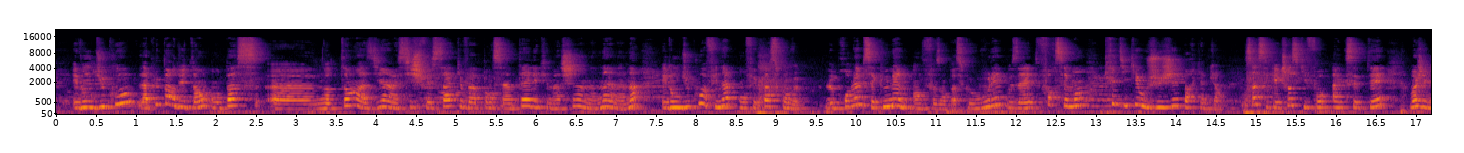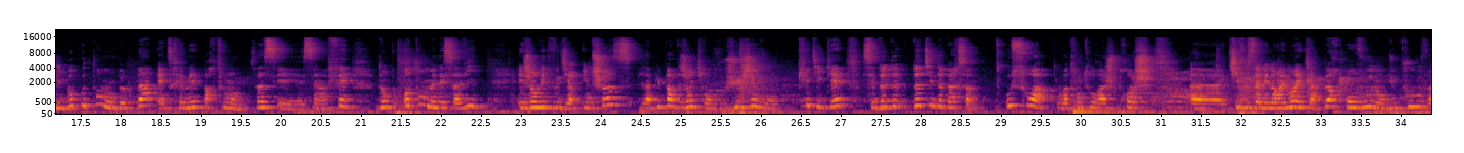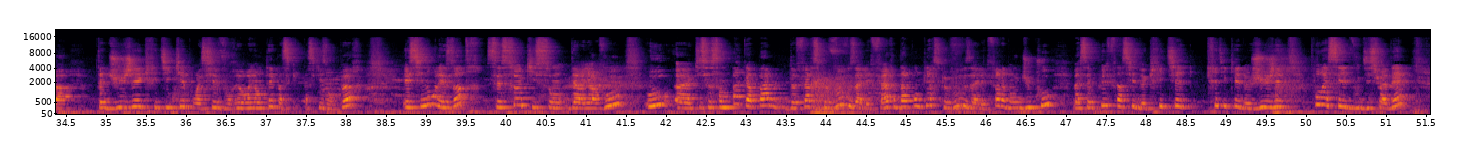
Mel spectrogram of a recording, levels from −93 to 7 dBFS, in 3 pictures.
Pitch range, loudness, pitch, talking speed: 245-315 Hz, -29 LUFS, 275 Hz, 245 wpm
